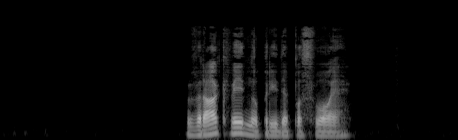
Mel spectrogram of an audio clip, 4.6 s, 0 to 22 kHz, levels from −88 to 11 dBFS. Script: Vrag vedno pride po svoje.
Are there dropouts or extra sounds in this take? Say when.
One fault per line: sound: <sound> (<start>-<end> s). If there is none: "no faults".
no faults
